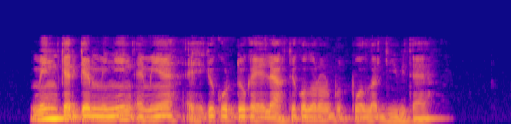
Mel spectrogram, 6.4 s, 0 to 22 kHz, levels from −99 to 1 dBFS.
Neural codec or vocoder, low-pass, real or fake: none; 7.2 kHz; real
